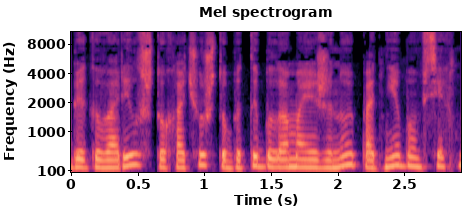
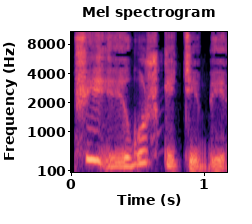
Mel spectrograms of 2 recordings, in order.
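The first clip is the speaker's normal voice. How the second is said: snide, mocking, higher pitch; 3 semitones higher than usual. A familiar retorts to the narrator's teasing, even more snide. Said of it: "Еще ехиднее, если это возможно".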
